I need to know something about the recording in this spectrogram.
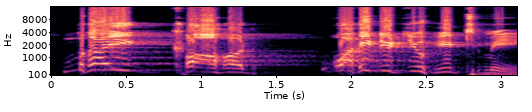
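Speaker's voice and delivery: high-pitched acted protest; indignant outcry. Man turned to prince after being hit, shocked high protest. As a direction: cry out high, then come down complaining.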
